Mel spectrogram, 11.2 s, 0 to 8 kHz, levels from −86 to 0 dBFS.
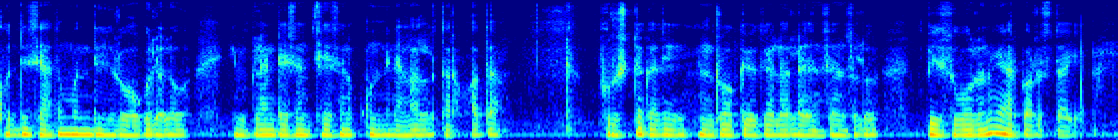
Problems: none marked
